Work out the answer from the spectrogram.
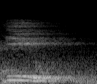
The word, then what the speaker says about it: ewe: EWE इसको हम पढ़ते हैं EU, और EU यह हिंदी का कंसोनेंट होता है, इसलिए इसके पहले हमें अ का प्रयोग करना होता है।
